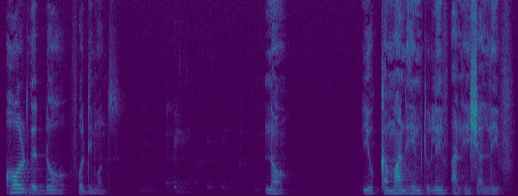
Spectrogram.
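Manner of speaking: ordinary talk, nothing marked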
